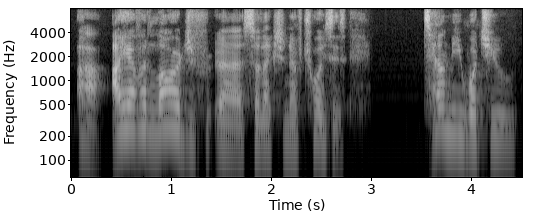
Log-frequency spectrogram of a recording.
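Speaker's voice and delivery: smooth over the offence and push the wares; apologetic merchant. Acted. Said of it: "And he says".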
